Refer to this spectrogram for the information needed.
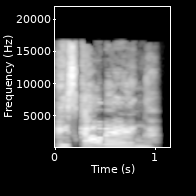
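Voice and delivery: high, loud, thrilled shout; excited cry. A narrator's reading. Wonka announcing the boy's arrival, crying out. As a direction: call out the big moment. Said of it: "cried Mister Wonka".

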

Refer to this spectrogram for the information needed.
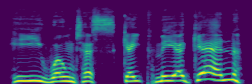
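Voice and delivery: high, loud determined shout. A narrator's reading. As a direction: shout it as you grab your sword. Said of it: "shouted D'Artagnan".

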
